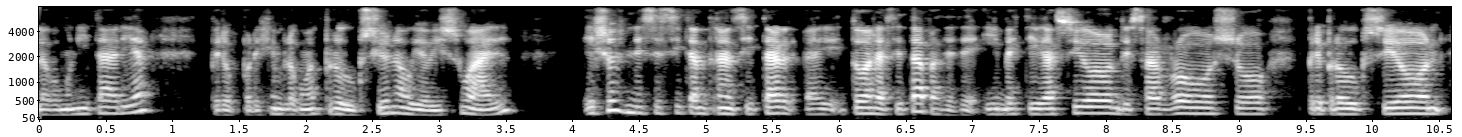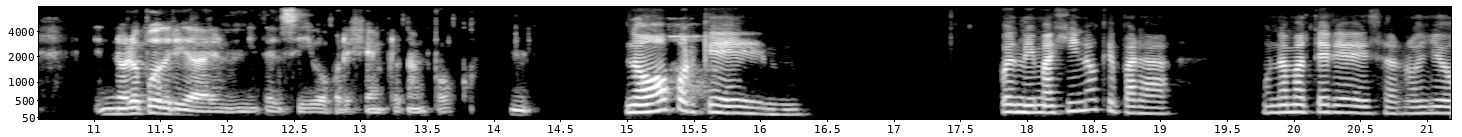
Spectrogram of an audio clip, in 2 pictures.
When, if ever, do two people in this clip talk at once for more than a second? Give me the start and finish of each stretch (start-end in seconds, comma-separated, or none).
none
